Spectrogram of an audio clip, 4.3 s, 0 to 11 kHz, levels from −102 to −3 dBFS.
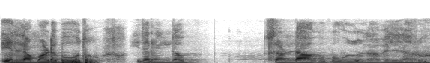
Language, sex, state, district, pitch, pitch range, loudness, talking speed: Kannada, female, Karnataka, Bangalore, 185 Hz, 180-195 Hz, -18 LUFS, 85 wpm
